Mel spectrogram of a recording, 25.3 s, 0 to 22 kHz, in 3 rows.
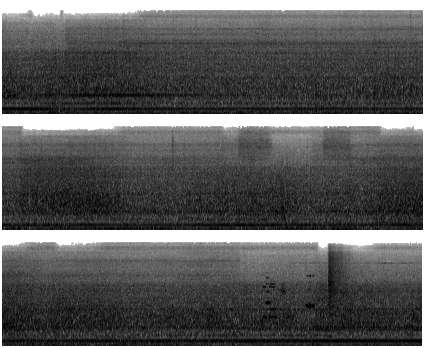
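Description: Heavy rotator tow truck (Miller Industries Vulcan 950) running its engine and hydraulic winch steadily under load as it pulls a stuck semi-truck free. The drone holds a constant pitch throughout.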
